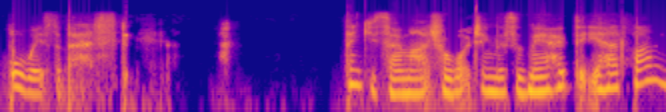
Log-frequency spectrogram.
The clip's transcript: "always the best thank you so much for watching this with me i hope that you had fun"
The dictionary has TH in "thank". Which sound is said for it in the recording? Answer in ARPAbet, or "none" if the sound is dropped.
TH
